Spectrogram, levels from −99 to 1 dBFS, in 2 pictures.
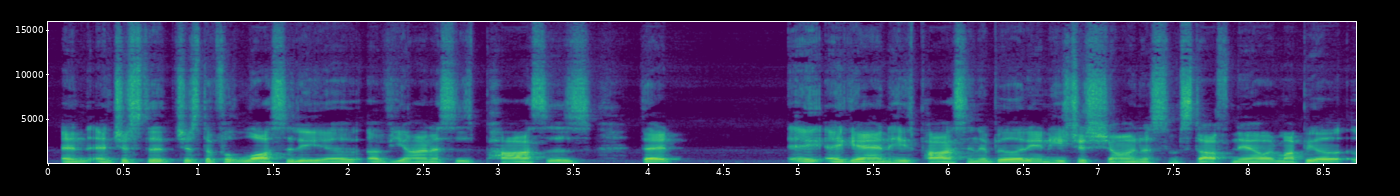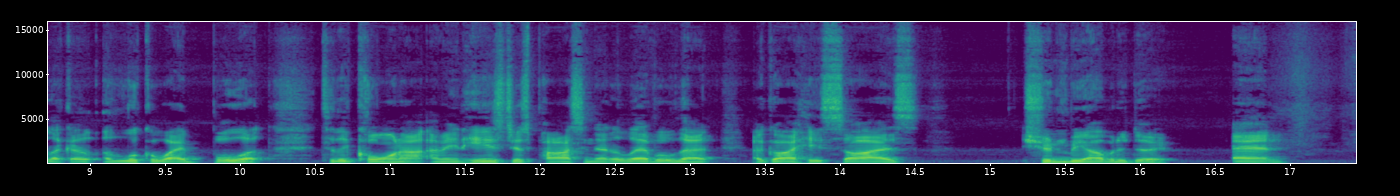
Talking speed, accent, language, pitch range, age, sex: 195 wpm, Australian, English, 100-120 Hz, 20-39, male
